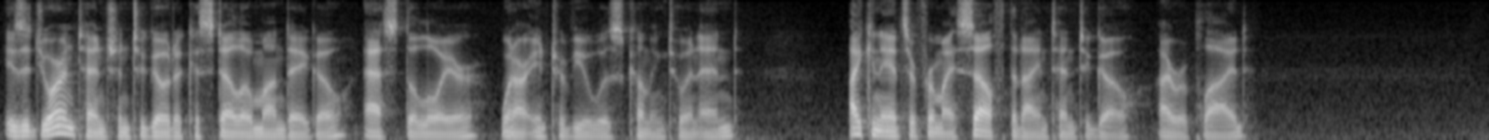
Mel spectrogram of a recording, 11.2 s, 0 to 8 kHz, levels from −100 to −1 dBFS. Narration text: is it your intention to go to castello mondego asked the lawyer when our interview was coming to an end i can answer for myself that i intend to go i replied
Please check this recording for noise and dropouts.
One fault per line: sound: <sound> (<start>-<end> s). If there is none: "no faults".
no faults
